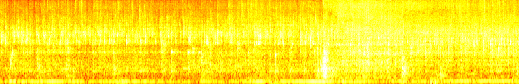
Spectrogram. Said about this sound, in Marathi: तेल तापलंय आपलं, आता वांगी करून घ्या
